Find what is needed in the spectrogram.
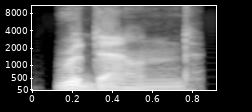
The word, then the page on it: redound: British English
